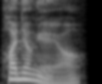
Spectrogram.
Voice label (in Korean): "환영해요", Korean; hello in korean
